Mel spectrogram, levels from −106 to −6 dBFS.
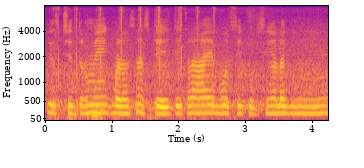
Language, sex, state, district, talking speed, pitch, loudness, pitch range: Hindi, female, Chhattisgarh, Sarguja, 210 wpm, 190 Hz, -16 LUFS, 185-200 Hz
